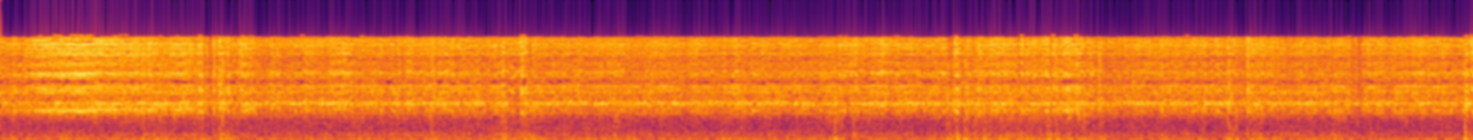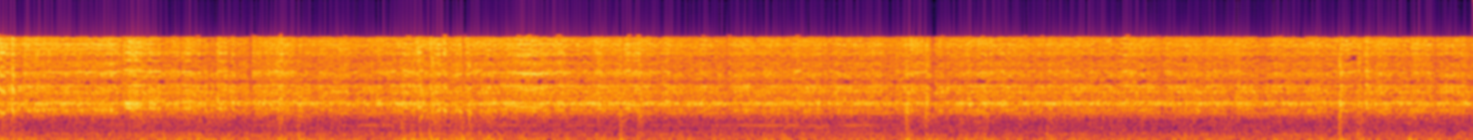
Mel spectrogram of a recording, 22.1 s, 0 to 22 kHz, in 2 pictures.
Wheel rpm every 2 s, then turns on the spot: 230, 230, 230, 230, 230, 230, 240, 230, 230, 230, 230.
none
